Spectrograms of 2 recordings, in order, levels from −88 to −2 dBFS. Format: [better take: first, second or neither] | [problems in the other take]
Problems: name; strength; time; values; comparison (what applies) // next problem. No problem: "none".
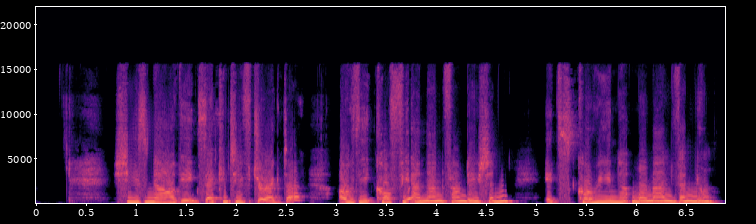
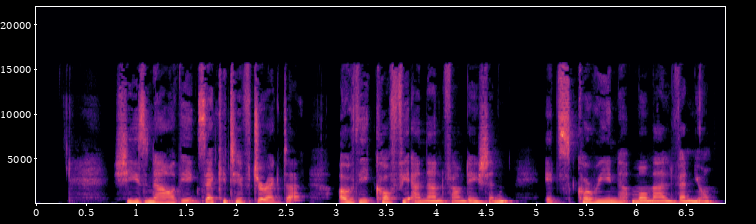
second | distortion; heavy; 6 dB below the speech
